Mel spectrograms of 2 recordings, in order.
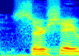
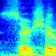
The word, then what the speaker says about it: Saoirse: you say her name Ronan Sasha's ser che Saoirse Ronan or Saoirse Saoirse Ronan I thought she was really good Cersei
